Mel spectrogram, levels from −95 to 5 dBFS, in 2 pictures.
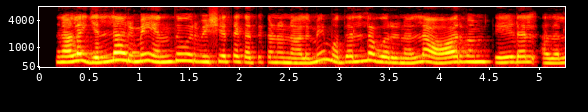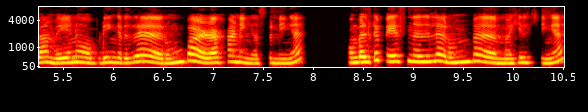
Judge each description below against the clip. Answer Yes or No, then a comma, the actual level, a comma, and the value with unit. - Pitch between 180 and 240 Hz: No, very high, 265 Hz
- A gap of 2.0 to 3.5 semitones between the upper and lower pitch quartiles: Yes, average, 3.0 semitones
